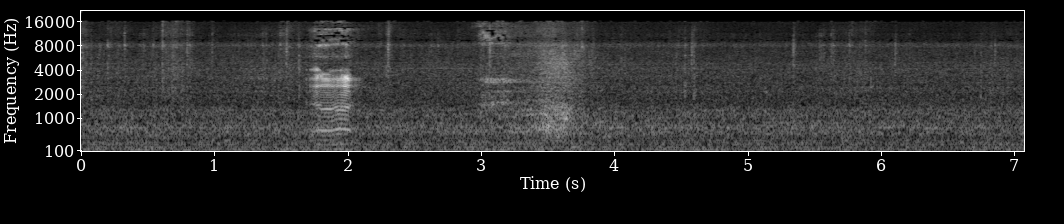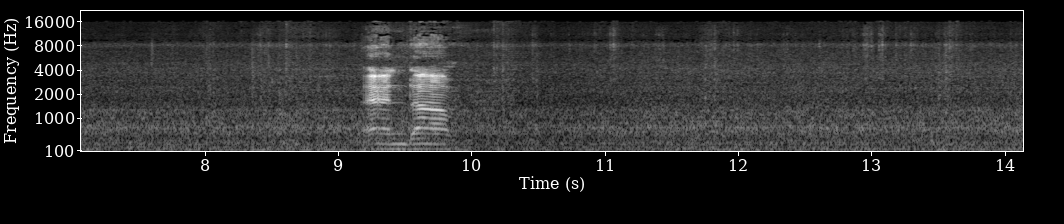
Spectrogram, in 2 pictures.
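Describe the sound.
A tractor harrowing dirt, pulling a harrow of two wheels on a wide triangle frame whose spikes break up the topsoil, rumbles with a steady, heavy engine drone throughout, broken by a few short metallic rattling bursts. A voice speaks briefly over it.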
